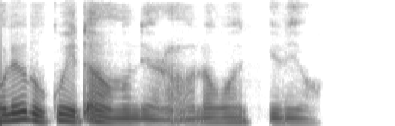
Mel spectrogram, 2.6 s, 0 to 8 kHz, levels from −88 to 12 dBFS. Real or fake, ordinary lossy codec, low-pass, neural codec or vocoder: fake; none; none; codec, 16 kHz, 0.9 kbps, LongCat-Audio-Codec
